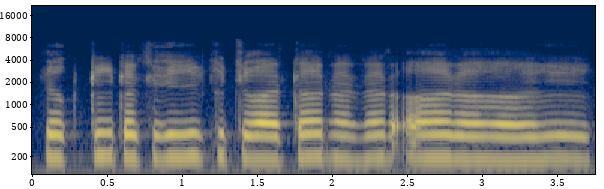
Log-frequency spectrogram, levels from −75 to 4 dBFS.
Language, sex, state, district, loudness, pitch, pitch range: Hindi, female, Madhya Pradesh, Bhopal, -16 LUFS, 195 Hz, 190-200 Hz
